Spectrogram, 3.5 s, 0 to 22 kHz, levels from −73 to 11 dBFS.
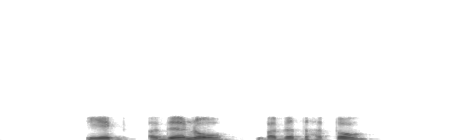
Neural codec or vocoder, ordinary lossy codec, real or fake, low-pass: codec, 24 kHz, 0.9 kbps, WavTokenizer, small release; Opus, 64 kbps; fake; 3.6 kHz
